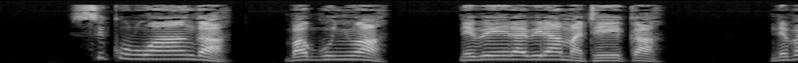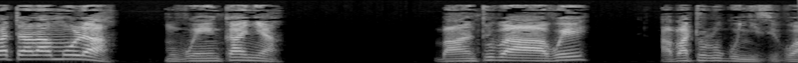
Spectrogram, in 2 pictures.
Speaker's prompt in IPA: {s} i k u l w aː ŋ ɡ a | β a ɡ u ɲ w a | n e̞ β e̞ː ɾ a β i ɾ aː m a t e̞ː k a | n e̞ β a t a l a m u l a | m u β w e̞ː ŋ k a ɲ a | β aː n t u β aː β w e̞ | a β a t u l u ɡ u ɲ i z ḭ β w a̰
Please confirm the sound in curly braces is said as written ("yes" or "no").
yes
